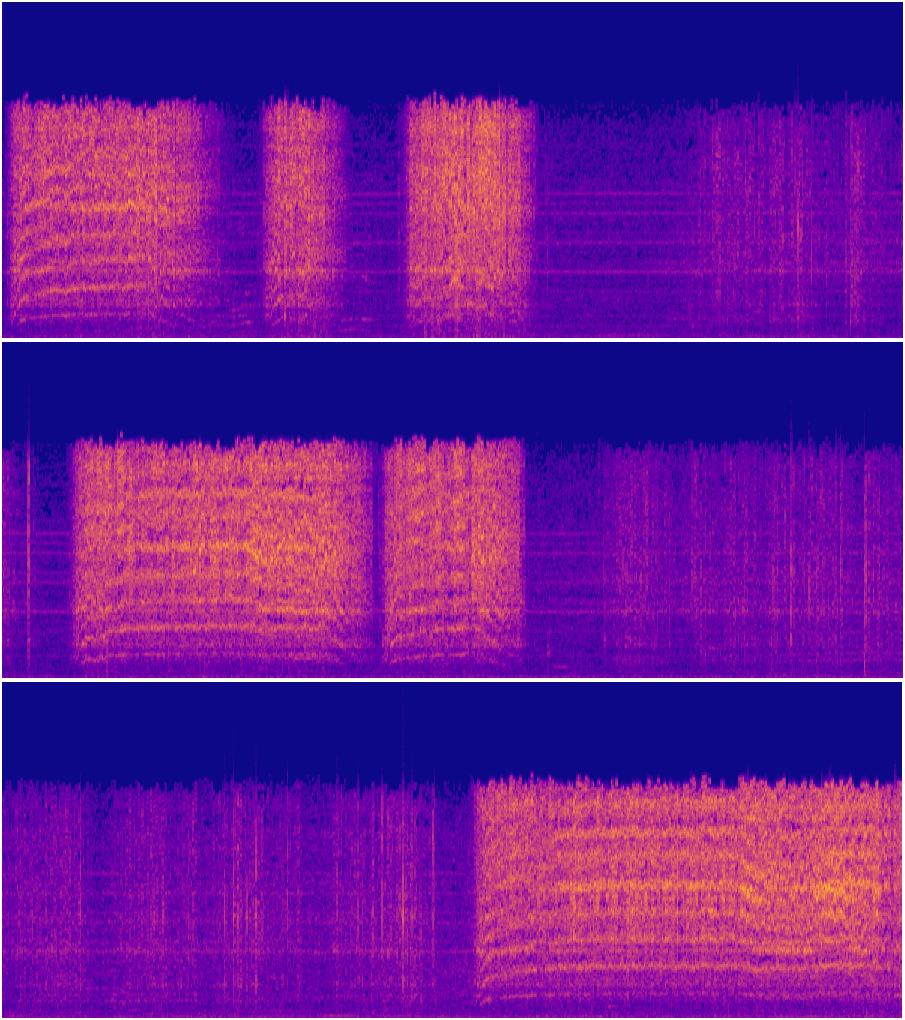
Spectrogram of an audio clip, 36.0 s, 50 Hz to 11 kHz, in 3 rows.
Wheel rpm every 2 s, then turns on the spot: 170, 50, 60, 110, 0, 20, 80, 220, 120, 80, 20, 20, 20, 20, 20, 140, 230, 220.
10-12 20-30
